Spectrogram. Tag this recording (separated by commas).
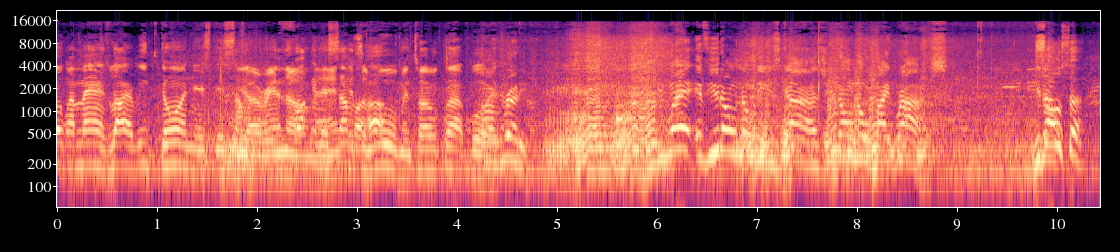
Speech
